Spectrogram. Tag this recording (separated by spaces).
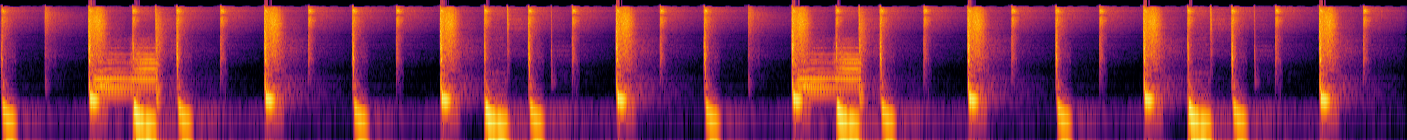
beat drum hiphop loop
